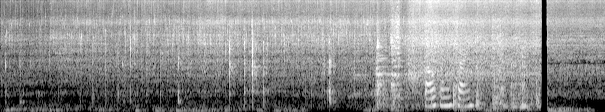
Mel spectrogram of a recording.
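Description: Ground chili, shallot and garlic paste sizzling in hot oil in a wok while it is stirred with a metal spatula, with scattered scraping clicks. For a couple of seconds near the end it gets louder, with a squeaky pitched sound over the sizzle.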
